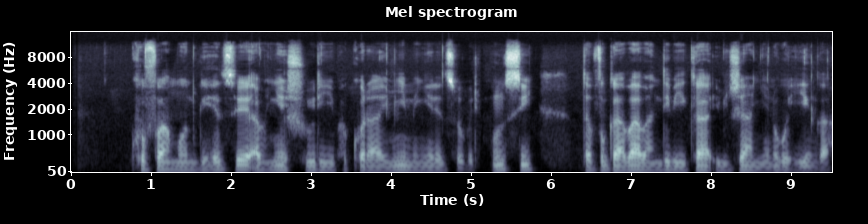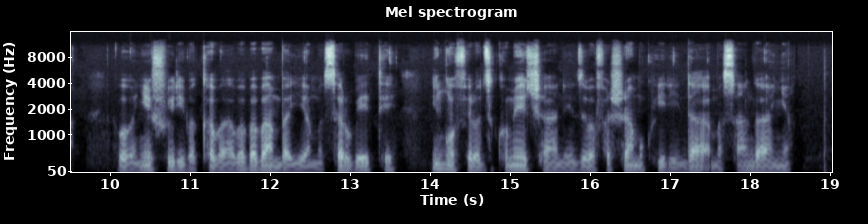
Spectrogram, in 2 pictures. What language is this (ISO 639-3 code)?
run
